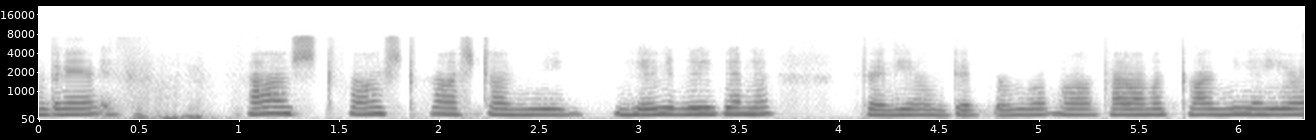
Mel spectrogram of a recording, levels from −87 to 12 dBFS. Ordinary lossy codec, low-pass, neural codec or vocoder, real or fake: none; 7.2 kHz; codec, 16 kHz, 0.5 kbps, FreqCodec, smaller model; fake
